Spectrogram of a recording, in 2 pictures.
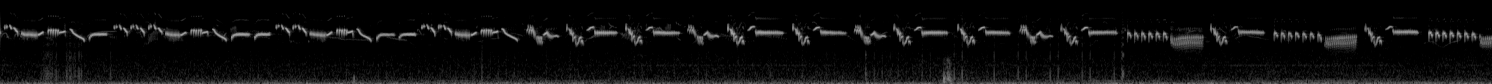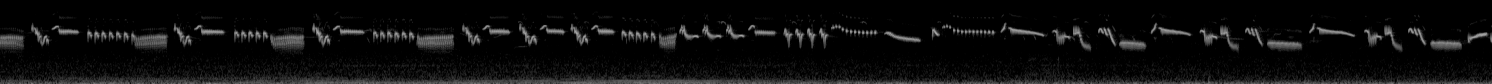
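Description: Eurasian skylark singing: a continuous, unbroken stream of rapid, high-pitched warbling and trilling notes.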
